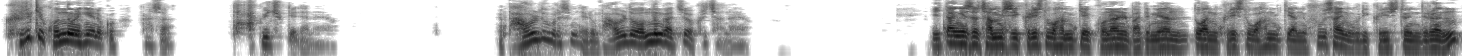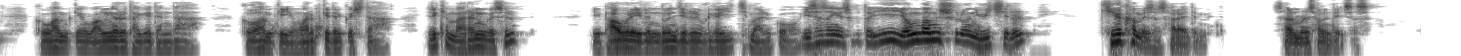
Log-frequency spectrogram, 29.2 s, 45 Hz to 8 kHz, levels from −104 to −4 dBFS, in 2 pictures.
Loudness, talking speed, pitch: -22 LUFS, 340 characters per minute, 125 Hz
